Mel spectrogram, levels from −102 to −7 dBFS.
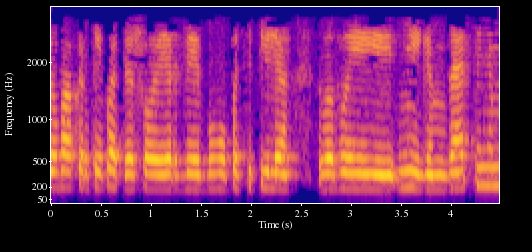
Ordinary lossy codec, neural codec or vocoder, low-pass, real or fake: MP3, 16 kbps; none; 3.6 kHz; real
